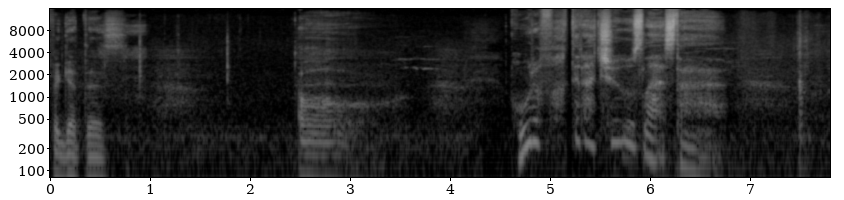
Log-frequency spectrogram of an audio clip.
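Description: A young man talks and laughs close to a microphone.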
